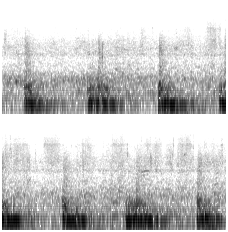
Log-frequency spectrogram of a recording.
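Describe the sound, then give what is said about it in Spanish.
Many feet of costaleros, the float bearers of a Holy Week brotherhood in Lebrija, shuffle and scrape along the ground together in a steady, repeating rhythm, each heavy swish arriving about every second and a half, with a dull low rumble under each step, as they pass the sacristy of the parish of Santa María de Jesús. “El rachear de los costaleros.”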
